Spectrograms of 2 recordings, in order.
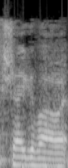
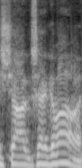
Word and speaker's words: Che Guevara: Che is like shake, and his surname is like guitar.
